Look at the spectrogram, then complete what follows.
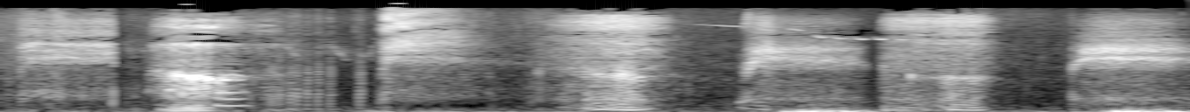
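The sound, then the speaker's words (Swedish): A voice imitates snoring with a run of loud, rhythmic snorts and breathy rasps, about five repeating inhale-exhale cycles, with no words spoken. “Kryp dit eller snarka dig fram.”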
